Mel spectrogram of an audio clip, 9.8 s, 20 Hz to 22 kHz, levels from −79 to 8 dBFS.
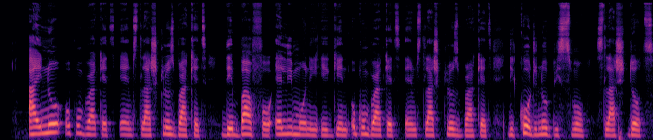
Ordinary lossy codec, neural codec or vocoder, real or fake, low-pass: none; none; real; none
